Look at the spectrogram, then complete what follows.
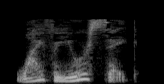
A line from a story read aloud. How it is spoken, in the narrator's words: he whispered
